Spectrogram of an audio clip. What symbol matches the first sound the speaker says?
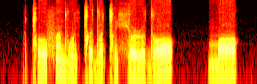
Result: ǀ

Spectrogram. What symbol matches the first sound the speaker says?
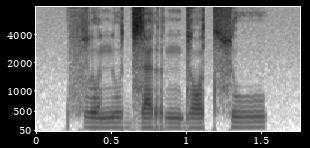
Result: f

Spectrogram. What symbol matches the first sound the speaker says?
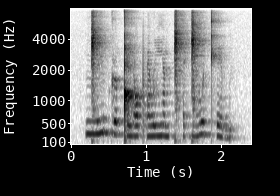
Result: ŋ͡ǁ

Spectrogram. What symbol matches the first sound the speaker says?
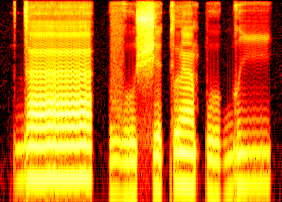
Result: d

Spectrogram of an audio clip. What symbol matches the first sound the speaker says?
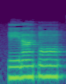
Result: e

